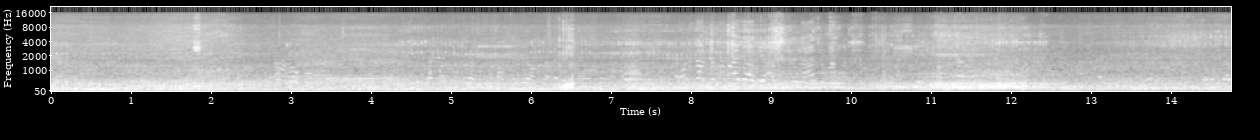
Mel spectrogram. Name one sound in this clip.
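Motorcycle engines putter and rev as they pass close by.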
